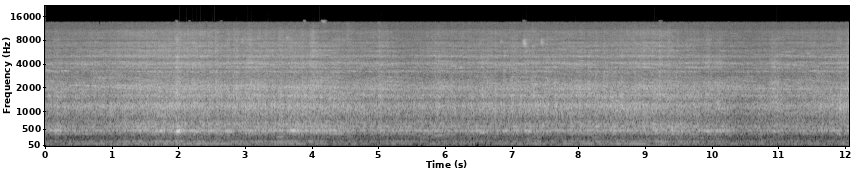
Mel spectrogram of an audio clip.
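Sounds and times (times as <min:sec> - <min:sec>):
freight train cars rolling: 0:00.0 - 0:12.0.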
